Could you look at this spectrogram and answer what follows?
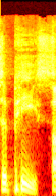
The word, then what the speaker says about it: Appice: or is it a Peachy? How do we say it? – Well, it's funny. If I'm not mistaken, it's a piece.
